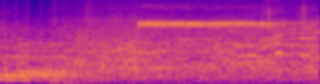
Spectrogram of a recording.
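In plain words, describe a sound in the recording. A referee's whistle blows shrill and steady.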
